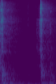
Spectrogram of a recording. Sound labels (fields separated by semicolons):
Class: door; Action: opening; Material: metal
